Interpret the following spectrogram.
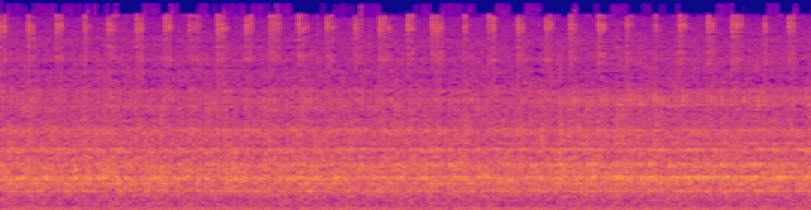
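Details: Renault Logan at idle after alternator repair: light, fast tick of about four a second over steady idle; cause unconfirmed.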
